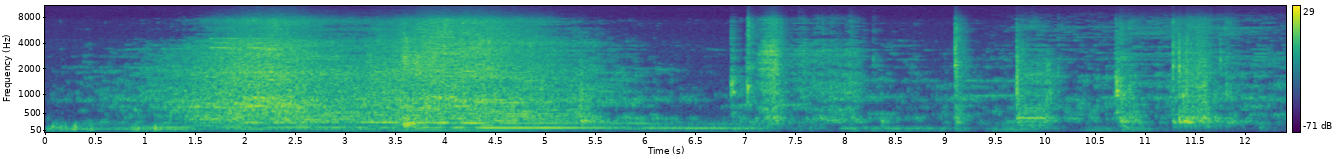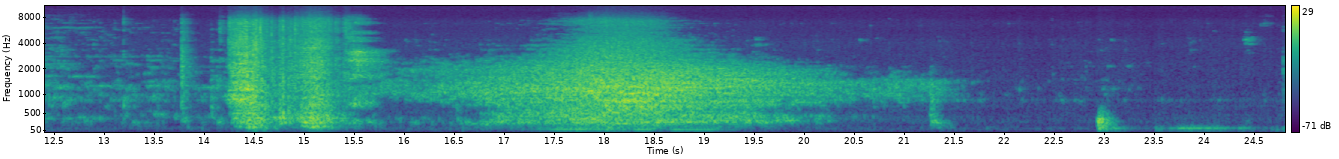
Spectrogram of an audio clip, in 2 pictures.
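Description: Epson L3210 inkjet printer running its power-on initialisation: two long whirring swells from its internal motor, each rising and fading over several seconds, with a run of mechanical clicks between them. It gets through the cycle without throwing error 000043, a sign the cleaned sensor repair has worked.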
